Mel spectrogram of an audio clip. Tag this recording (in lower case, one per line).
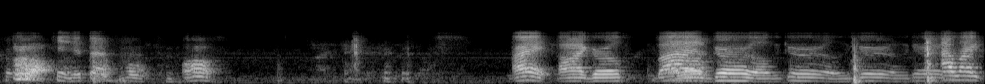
speech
